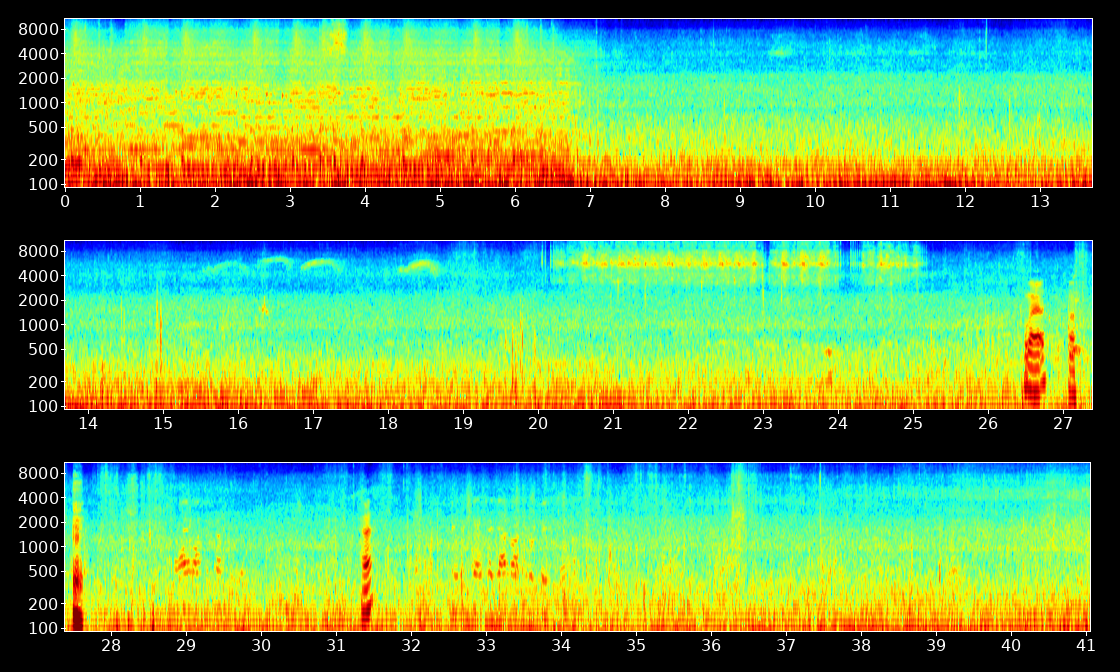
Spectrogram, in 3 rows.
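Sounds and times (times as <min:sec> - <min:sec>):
high buzzing trill: 0:00.0 - 0:07.0
steady low rumble: 0:00.0 - 0:15.0.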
